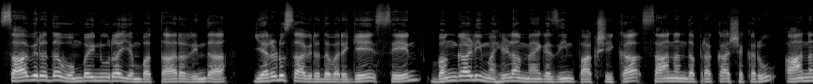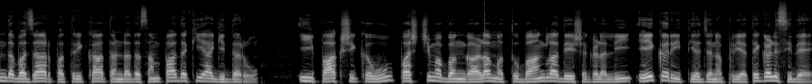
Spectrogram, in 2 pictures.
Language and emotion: Kannada, neutral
